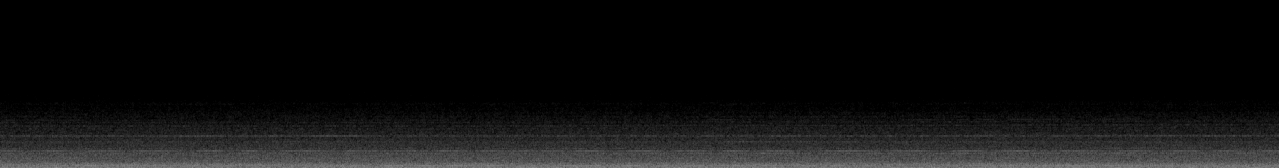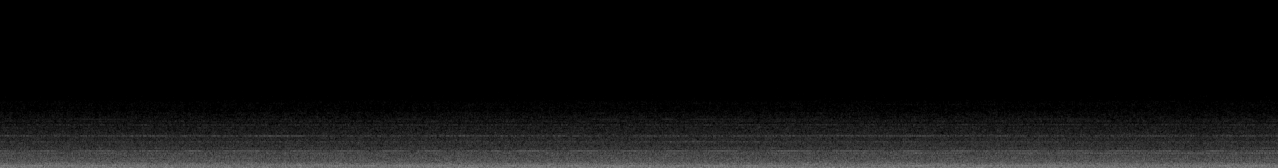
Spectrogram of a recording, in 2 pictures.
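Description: Aircraft engines hum steadily while taxiing in the DCS flight simulator game, a loud, constant droning whine with a sustained tonal note and no pauses or talking throughout.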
